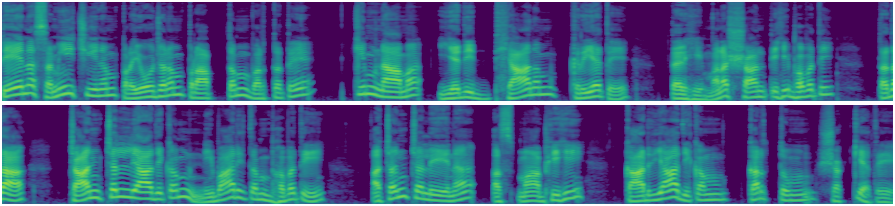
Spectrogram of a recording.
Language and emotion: Sanskrit, neutral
